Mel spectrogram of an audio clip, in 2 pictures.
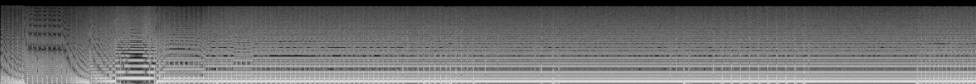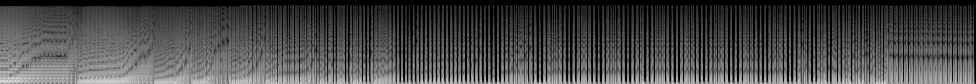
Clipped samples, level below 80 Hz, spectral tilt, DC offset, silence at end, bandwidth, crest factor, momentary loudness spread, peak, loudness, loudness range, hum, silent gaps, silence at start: under 0.1%; -26 dBFS; -6 dB/octave; under 0.1%; 0.15 s; 16.5 kHz; 10 dB; 11 LU; -2 dBFS; -13 LUFS; 11 LU; none; none; 0 s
